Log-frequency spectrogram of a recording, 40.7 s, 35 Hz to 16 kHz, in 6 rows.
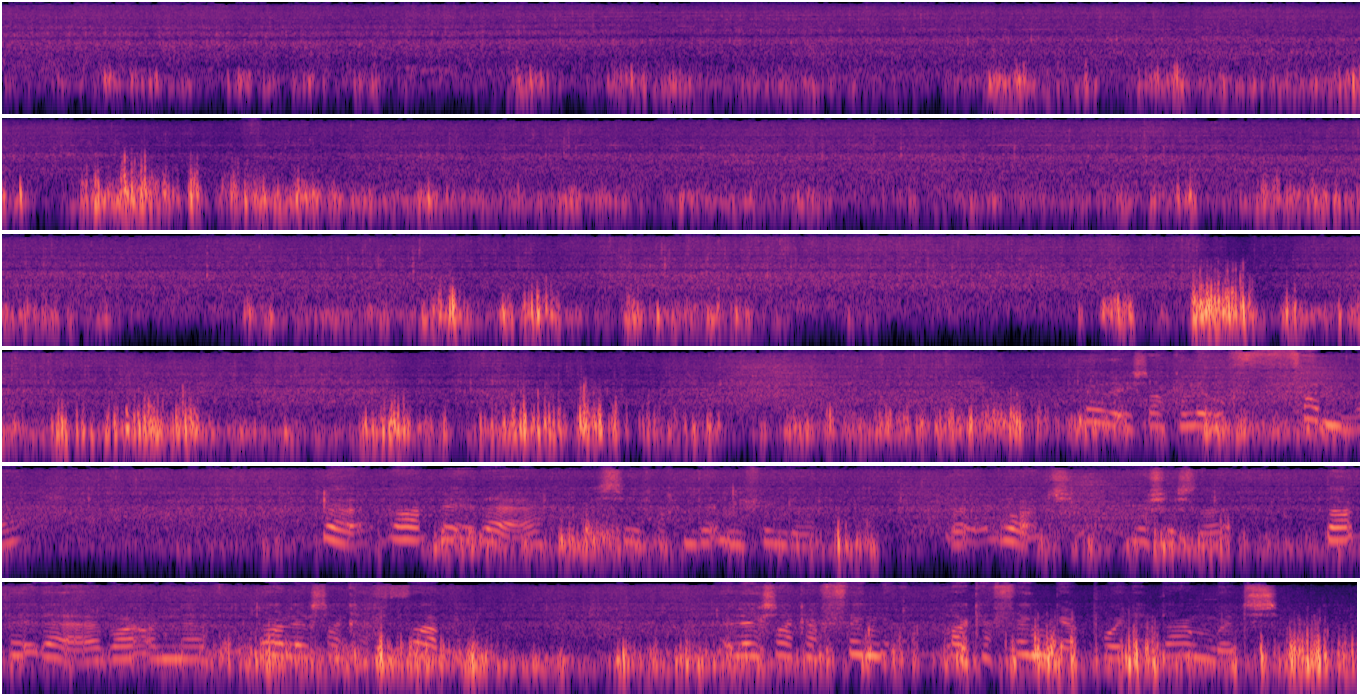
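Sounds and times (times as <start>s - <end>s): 
gusty wind buffeting the mic on a very windy day: 0.0s - 18.0s, 18.9s - 40.7s
small water fountain splashing: 0.0s - 40.7s
speech: 26.1s - 27.3s, 28.8s - 36.5s, 37.6s - 40.7s.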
